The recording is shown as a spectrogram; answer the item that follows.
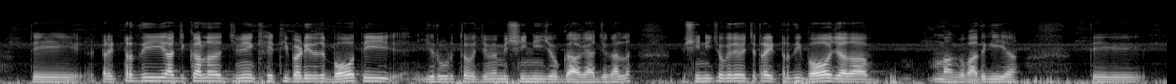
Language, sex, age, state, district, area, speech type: Punjabi, male, 30-45, Punjab, Bathinda, rural, spontaneous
